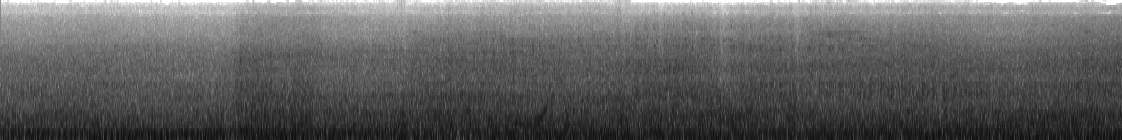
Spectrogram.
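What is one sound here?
An engine rumbles steadily up close as a vehicle drives along a street.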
